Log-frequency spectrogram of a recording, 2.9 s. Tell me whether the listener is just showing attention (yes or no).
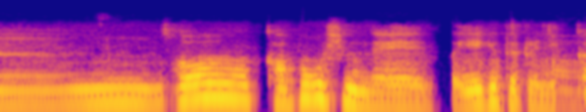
no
